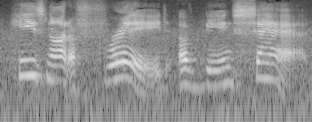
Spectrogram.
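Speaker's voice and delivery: usual speaking voice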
